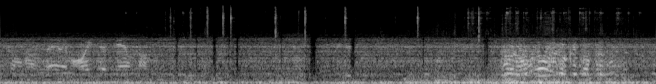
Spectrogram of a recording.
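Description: Distorted single-sideband voices from distant CB stations over steady band hiss, heard from a President Lincoln II+ 27 MHz transceiver in upper sideband. The set is retuned from 27.555 to 27.455 MHz partway through, with a brief dropout about three seconds in, and stronger voices come in near the end.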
